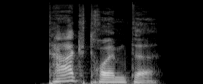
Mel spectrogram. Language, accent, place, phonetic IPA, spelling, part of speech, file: German, Germany, Berlin, [ˈtaːkˌtʁɔɪ̯mtə], tagträumte, verb, De-tagträumte.ogg
- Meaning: inflection of tagträumen: 1. first/third-person singular preterite 2. first/third-person singular subjunctive II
